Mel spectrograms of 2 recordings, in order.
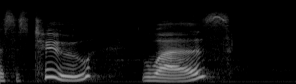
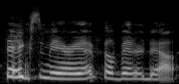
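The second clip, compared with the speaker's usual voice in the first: laughing; 6 semitones higher, 8 dB louder than usual. Retold or imitated. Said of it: "Mary said".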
